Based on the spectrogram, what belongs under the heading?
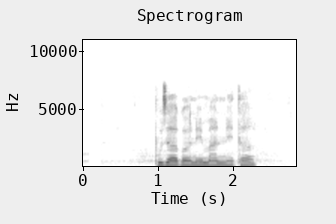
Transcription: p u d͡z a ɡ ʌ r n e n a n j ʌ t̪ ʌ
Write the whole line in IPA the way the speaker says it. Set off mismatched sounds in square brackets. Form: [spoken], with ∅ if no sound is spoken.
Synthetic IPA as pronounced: p u d͡z a ɡ ʌ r n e [m] a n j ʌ t̪ [a]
